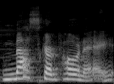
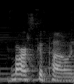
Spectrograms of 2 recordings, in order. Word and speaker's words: mascarpone: heard of mascarpone cheese I'm kind of saying it right it's really mascarpone if I was Giada De Laurentiis but it's marscapone if you're me but it's basically like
